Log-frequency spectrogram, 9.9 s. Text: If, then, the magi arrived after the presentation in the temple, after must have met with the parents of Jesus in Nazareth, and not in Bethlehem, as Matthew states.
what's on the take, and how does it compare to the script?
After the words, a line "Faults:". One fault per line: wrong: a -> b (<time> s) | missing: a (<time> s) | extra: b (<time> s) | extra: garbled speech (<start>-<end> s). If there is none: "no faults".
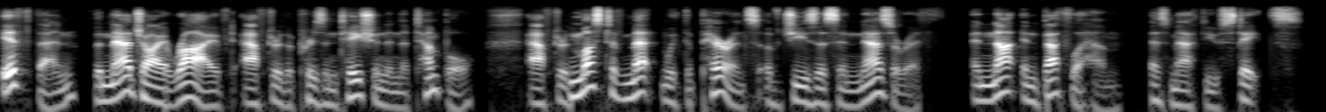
If, then, the magi arrived after the presentation in the temple, after must have met with the parents of Jesus in Nazareth, and not in Bethlehem, as Matthew states.
Faults:
no faults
